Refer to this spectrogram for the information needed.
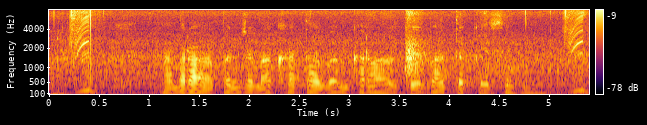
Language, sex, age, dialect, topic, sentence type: Bhojpuri, male, 18-24, Southern / Standard, banking, question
